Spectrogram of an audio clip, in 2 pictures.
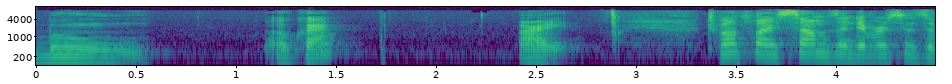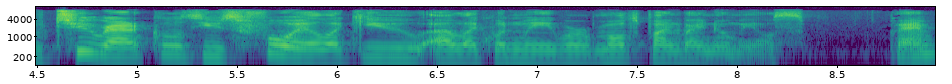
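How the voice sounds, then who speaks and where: A woman speaks at medium pitch with vocal fry. Her pitch swings very widely. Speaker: math teacher. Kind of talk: tutorial. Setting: recorded video lesson. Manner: fast.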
